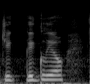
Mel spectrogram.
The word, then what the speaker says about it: Giglio: I think it's Louis Giglio, is how you say his last name, Giglio.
